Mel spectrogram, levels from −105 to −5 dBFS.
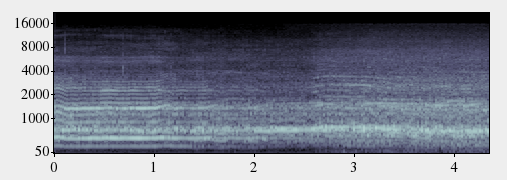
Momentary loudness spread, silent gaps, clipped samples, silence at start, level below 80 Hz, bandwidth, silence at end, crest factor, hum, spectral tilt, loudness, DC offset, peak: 6 LU; none; under 0.1%; 0 s; -78 dBFS; 13.5 kHz; 0 s; 14 dB; none; -2 dB/octave; -32 LUFS; under 0.1%; -18 dBFS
